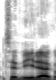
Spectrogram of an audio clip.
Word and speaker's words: Khedira: Sí, Khedira con CH, Khedira, como se pronuncia en Marruecos.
